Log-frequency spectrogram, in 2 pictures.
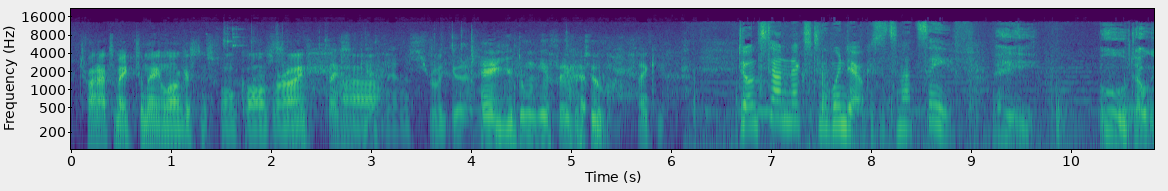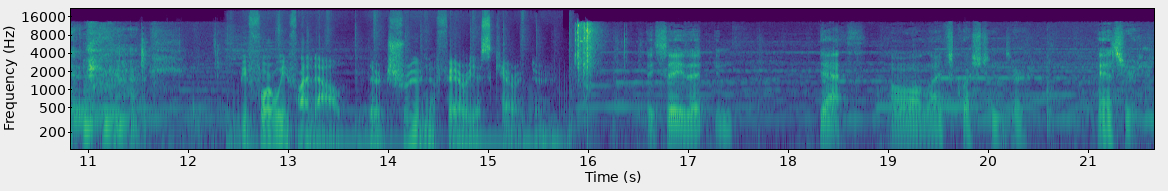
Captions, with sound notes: - Try not to make too many long distance phone calls. - All right, thanks again, man, this is really good. - Hey, you're doing me a favor too. - Thank you. - Don't stand next to the window 'cause it's not safe. - Hey oh, toga. [both laughing] - Before we find out their true nefarious character. [gun cocking] - They say that in death, all life's questions are answered.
